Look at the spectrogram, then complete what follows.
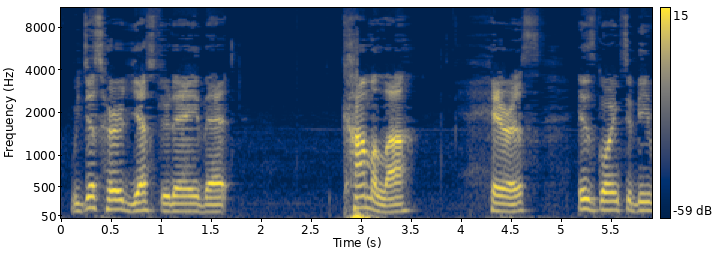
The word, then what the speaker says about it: Kamala: So I thought everyone was pronouncing her name incorrectly. Turns out it's Kamala.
